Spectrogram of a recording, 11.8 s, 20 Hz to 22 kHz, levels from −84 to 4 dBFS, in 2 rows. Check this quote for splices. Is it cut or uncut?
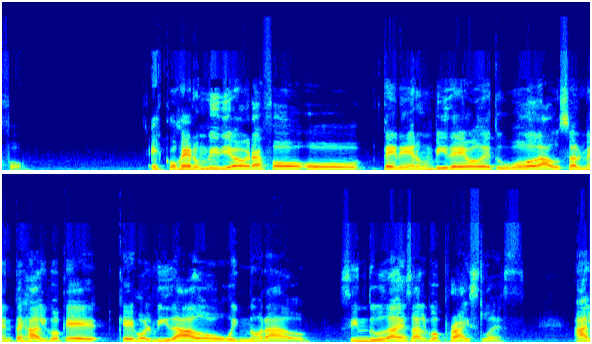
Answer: cut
